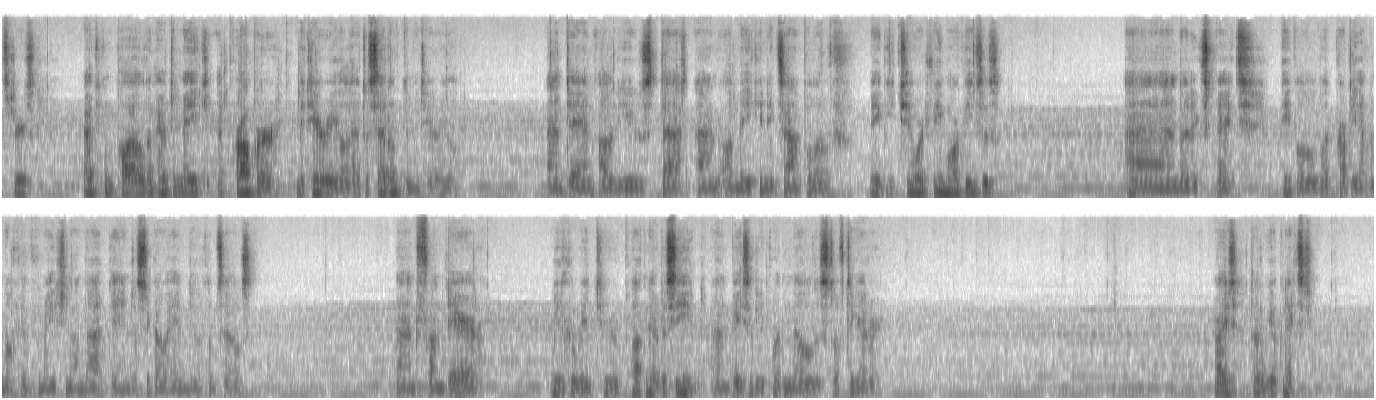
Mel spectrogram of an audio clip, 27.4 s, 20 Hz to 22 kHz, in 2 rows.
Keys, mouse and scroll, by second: 5.6 scroll, 6.1-8.3 shift+middle drag, 8.3 click, 8.9 click, 9.7 click, 10.0 scroll, 10.3-13.4 middle drag, 13.6 scroll, 14.5-17.1 middle drag, 17.1 scroll, 18.1-21.6 shift+middle drag, 22.9 scroll, 23.3-24.8 shift+middle drag, 24.8 scroll, 25.4 middle click, 26.3 scroll, 26.4 scroll up 1, 26.8 middle click.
